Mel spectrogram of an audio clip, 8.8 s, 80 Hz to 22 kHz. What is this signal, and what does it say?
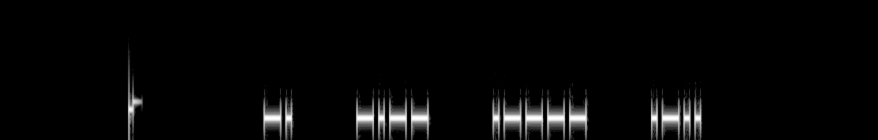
Morse code, heard as a keyed tone, about 23 wpm, spaced as for 10 wpm, 700 Hz. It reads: NY1L
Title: USA Call Signs - 4 Characters - 4x Character Spacing - 22wpm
